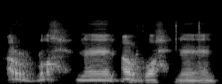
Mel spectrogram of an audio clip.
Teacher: sembunyikanlah takrir ya idza tushaddadu apabila dia bertasydid. Ya maksudnya sembunyikan di sini ya maksudnya adalah bukan menghilangkan sama sekali tetapi ada sedikit gitu.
